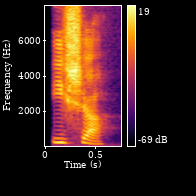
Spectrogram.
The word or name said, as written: ईशा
